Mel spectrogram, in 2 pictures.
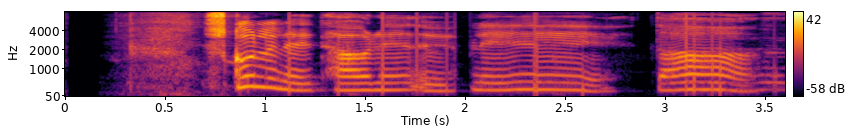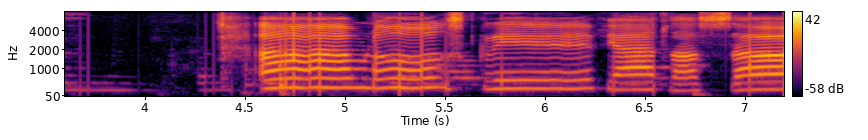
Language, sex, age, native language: Icelandic, female, 11, Icelandic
